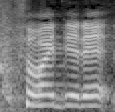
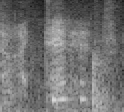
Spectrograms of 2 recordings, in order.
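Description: First: Said in the usual way. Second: Breathy triumphant whisper, higher; proud whisper. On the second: Real, not acted. Proud whisper to herself after catching her horse. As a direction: whisper the win to yourself.

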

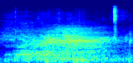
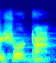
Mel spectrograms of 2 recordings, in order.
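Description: First: Whisper. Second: Said in the usual way. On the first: Shown as a demonstration. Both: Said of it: "Everybody say".

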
